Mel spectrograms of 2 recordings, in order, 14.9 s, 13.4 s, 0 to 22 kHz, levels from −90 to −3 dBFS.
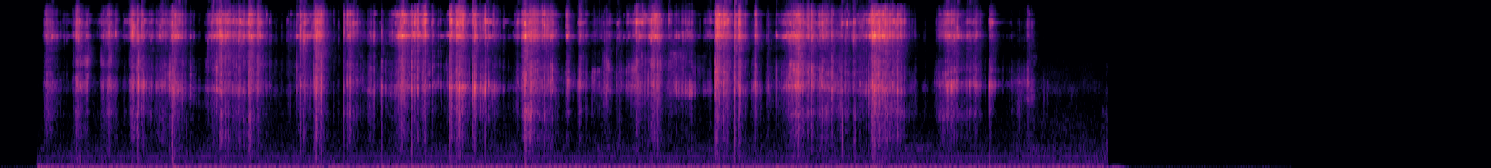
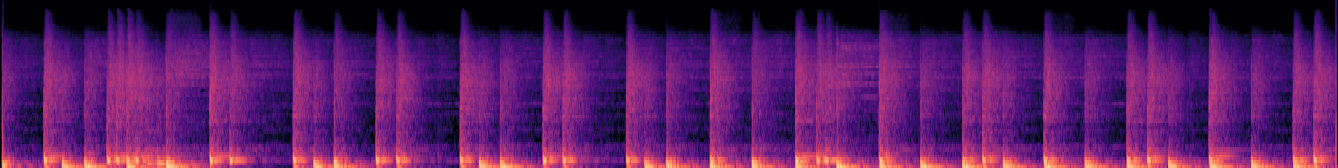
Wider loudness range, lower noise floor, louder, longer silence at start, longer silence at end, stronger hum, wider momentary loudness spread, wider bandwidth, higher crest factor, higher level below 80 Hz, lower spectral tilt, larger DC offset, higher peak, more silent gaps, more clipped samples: first, 6 LU vs 3 LU; first, -85 dBFS vs -48 dBFS; about the same, -28 LUFS vs -26 LUFS; first, 0.45 s vs 0 s; first, 4.6 s vs 0 s; first, 60 Hz at -65 dBFS vs none; first, 16 LU vs 6 LU; first, over 20 kHz vs 11.5 kHz; first, 28 dB vs 18 dB; second, -62 dBFS vs -26 dBFS; second, 3 dB/octave vs -6.5 dB/octave; neither; about the same, -4 dBFS vs -4 dBFS; neither; neither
